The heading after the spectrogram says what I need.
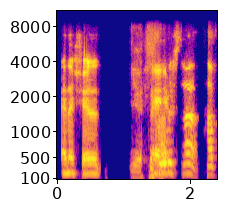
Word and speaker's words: Inisherin: I just wanted someone else to say it because pronouncing it was difficult for me. The Banshees of Inisherin. Is that right? Inisherin.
